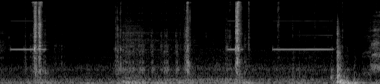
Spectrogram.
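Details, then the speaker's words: Toyota Corolla (2ZR-FE) no-crank: key clicks and a steady door-ajar chime but no starter crank, despite a new starter, new battery, new starter relay and checked fuses; power reaches the starter, cause unresolved. "all right here we go again little starting issue"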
